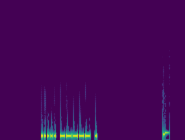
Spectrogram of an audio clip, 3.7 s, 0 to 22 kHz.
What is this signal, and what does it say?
Morse code, heard as a keyed tone, about 38 wpm, 700 Hz. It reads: 50E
